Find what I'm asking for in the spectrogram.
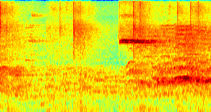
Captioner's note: yelling; whistle blowing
